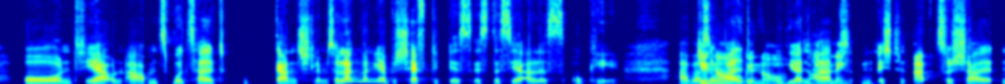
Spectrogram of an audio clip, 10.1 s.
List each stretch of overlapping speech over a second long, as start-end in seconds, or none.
7.0-8.7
